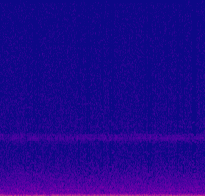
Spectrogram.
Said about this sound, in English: and you hear the rain outside. Just hear the rain. And you hear the little creak of the building. And you hear the different patterns in the rain.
